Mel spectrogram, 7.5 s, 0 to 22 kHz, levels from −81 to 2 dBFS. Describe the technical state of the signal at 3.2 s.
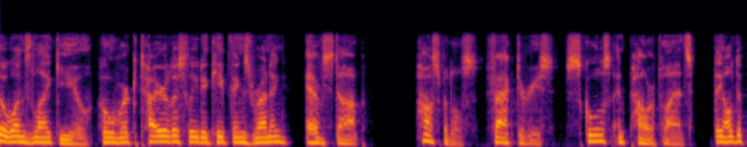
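Right after "to keep things running", around 3.23 to 3.25 s, there's a skip ahead: about a second of speech got dropped in transit or by an overflowing jitter buffer, so playback jumps straight forward with no gap, the two sides butted together almost seamlessly.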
